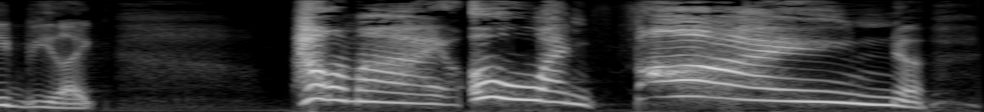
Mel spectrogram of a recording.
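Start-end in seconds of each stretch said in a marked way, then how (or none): 1.5-4.6 very high, very slow, stretched-out scream. Retelling how Al Pacino delivers any line in Heat: imitating Al Pacino yelling. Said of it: "you don't need to scream, Mister Al".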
